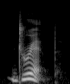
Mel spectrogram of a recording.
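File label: "drip", English; 発音 dríp ドリップ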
